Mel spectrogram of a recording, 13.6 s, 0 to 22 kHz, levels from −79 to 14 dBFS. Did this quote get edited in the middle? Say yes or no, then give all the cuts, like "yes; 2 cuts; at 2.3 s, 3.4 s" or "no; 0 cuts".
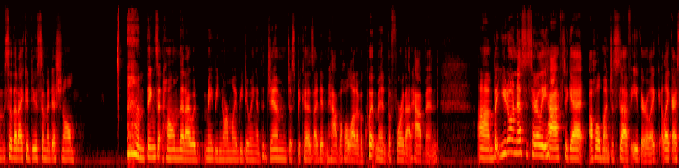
no; 0 cuts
